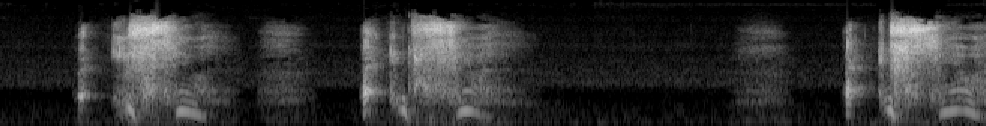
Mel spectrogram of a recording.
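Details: Person without allergies, nose sensitive after spicy food, deliberately inducing sneezes: three loud, tickly sneezes in a row, each with a quick in-breath and forceful burst, soft sniffs between; a sneezing fit.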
